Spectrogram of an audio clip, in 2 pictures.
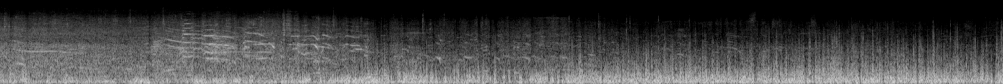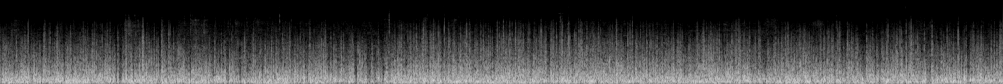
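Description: Wind rumbles across the microphone.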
